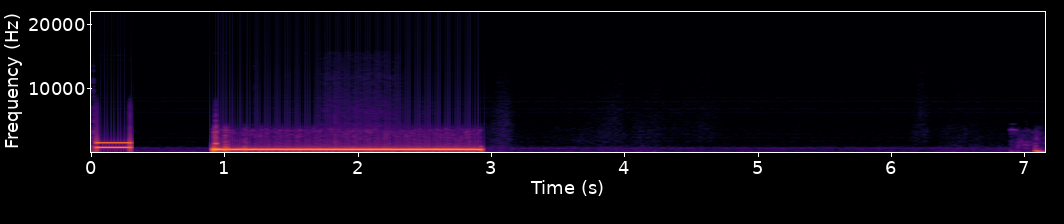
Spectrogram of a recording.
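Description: Telephone keypad dialing an extension on an automated company phone line: one short two-tone keypress beep, then a long, steady, loud tone lasting about two seconds, followed by near silence.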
